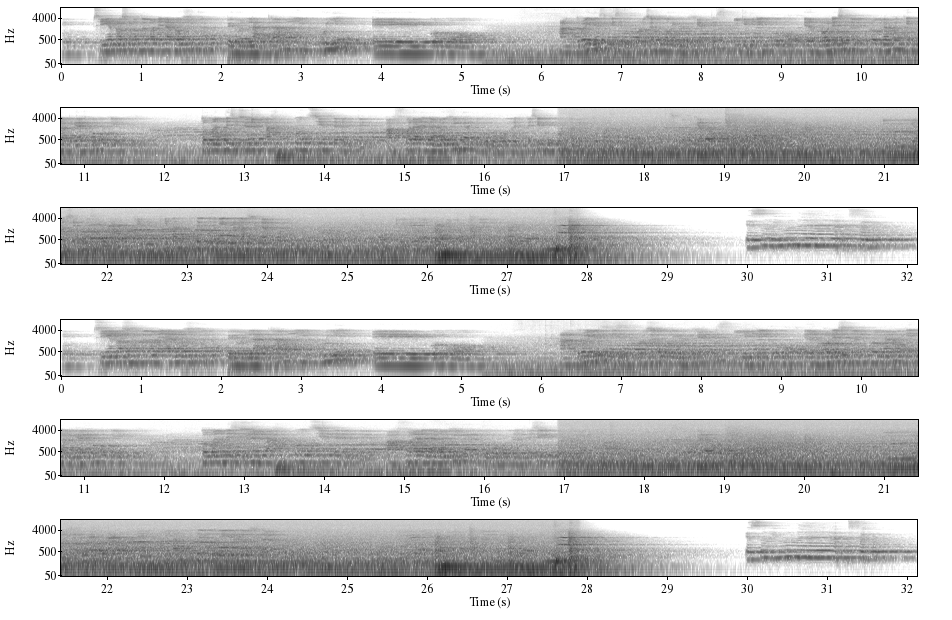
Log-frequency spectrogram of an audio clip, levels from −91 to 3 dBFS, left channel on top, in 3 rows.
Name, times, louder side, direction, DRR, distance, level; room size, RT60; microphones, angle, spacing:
voice 1, 0.4-3.6 3.9-5.1 6.2-11.7 12.5-17.7 18.2-19.6 21.0-24.8 25.1-26.9 27.7-28.1, left 1 dB, 40° left, -6 dB, 2.1 m, -37 dB
sound 1, 5.2-21.5, equal, 50° right, 1.7 m, -46 dB
sound 2, 6.7-23.3, equal, 20° left, 1.0 m, -44 dB
sound 3, 16.9-27.9, right 1 dB, 15° right, 0.5 m, -31 dB
voice 2, 30.0-31.6, right 1 dB, 35° right, -2 dB, 1.5 m, -38 dB
7.2 x 6.8 x 5.8 m, 2.5 s
head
